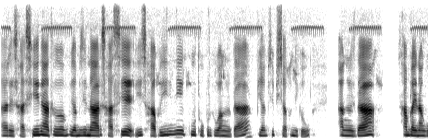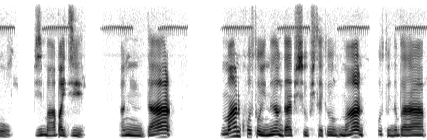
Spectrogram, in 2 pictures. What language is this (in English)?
Bodo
